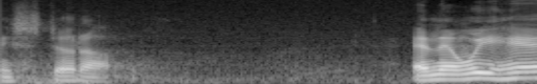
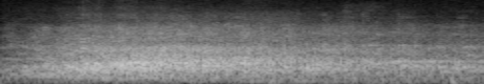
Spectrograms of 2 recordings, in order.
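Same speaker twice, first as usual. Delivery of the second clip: quiet airy chuckle; breathy laugh; 7 dB quieter than usual. Real, not acted. Audience laughter at joke.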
